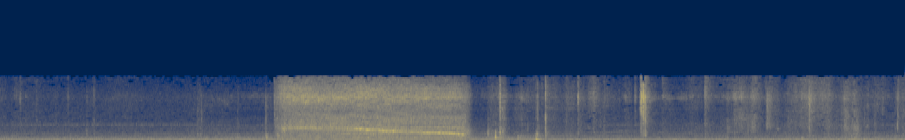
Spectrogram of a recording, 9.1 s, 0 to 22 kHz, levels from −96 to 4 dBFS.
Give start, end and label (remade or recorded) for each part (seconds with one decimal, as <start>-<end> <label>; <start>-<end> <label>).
0.0-2.3 recorded; 2.3-5.8 remade; 5.8-6.2 recorded; 6.2-7.5 remade; 7.5-9.1 recorded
